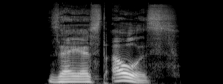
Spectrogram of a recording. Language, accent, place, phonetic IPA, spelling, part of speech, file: German, Germany, Berlin, [ˌzɛːəst ˈaʊ̯s], sähest aus, verb, De-sähest aus.ogg
- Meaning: second-person singular subjunctive II of aussehen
